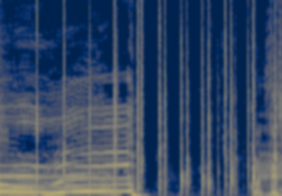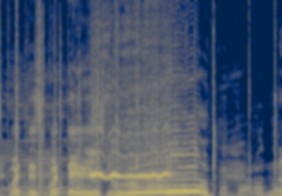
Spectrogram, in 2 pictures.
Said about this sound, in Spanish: No, saben el pedo que voy a tener para ecualizar esos ruidos. Sorry, tuve que chiflar.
